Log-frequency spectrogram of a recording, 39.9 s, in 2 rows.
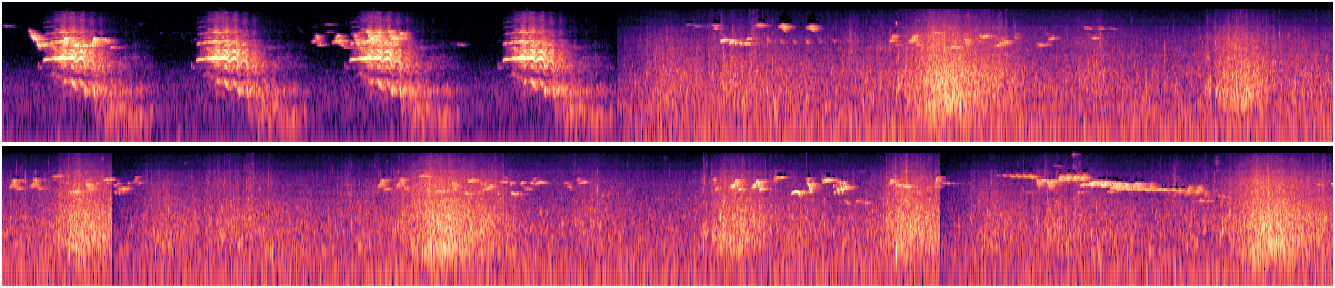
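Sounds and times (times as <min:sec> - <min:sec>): horse whinnying: 0:00.6 - 0:02.1, 0:02.9 - 0:04.4, 0:05.2 - 0:06.8, 0:07.5 - 0:09.0
surf washing in: 0:08.0 - 0:39.9.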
